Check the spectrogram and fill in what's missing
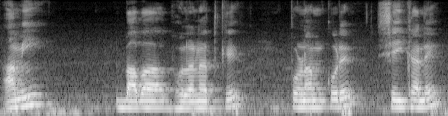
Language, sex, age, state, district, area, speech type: Bengali, male, 18-30, West Bengal, Paschim Bardhaman, urban, spontaneous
